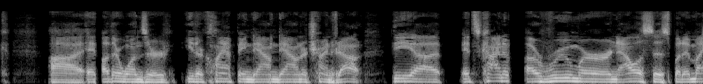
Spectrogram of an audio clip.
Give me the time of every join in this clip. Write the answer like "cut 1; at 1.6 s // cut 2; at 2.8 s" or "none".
cut 1; at 0.9 s // cut 2; at 1.8 s // cut 3; at 2.7 s // cut 4; at 3.4 s // cut 5; at 4.5 s // cut 6; at 5.1 s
